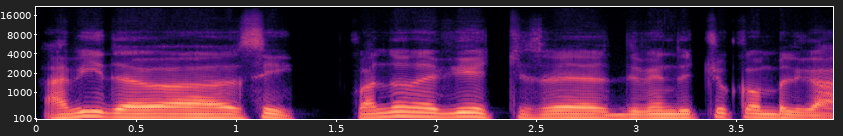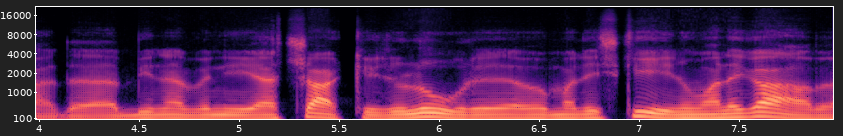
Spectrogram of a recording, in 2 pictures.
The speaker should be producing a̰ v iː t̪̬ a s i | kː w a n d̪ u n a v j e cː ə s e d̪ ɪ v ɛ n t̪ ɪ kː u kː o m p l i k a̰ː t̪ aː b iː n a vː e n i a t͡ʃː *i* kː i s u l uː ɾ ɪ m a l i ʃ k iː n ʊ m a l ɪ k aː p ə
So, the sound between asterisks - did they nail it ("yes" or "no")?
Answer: no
